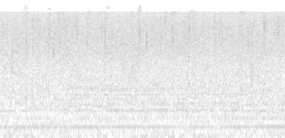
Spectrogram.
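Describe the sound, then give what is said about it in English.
Steady rain from a storm pours down in an even, unbroken hiss, with a faint low hum running underneath and no voices. “And the good thing about it is this storm going, it's going to feed in quite nicely with it as well.”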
